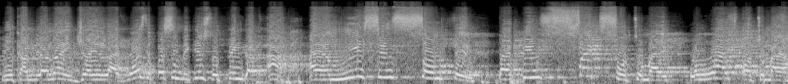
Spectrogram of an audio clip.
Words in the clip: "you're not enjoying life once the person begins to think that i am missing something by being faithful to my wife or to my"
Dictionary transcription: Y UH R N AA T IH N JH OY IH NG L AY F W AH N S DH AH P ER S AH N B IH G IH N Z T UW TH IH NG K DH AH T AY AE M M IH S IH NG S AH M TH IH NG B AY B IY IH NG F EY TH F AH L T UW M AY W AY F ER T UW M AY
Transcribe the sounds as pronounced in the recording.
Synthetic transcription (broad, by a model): Y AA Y N AA T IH N JH OY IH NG L AY F W AH N S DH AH P ER S AH N B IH G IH N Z T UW TH IH NG K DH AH T AY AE M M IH S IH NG S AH M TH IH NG B AY B IY IH NG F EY T F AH L T UW M AY W AY F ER T UW M AY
